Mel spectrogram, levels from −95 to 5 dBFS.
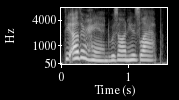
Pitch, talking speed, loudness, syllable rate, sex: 250 Hz, 265 wpm, -17 LUFS, 5.6 syllables/s, female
